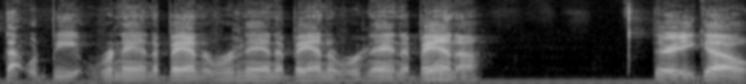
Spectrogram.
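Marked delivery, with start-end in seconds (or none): 0.0-2.4 put-on Texan accent. Asked to say a name three times fast, doing it in a Texan accent. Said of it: "in my Texan accent".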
